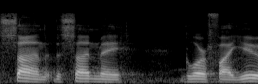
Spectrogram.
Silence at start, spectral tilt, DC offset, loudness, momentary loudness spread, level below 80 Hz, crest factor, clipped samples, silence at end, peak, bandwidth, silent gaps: 0 s; -5 dB/octave; under 0.1%; -27 LUFS; 7 LU; -66 dBFS; 18 dB; under 0.1%; 0 s; -8 dBFS; 11.5 kHz; none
